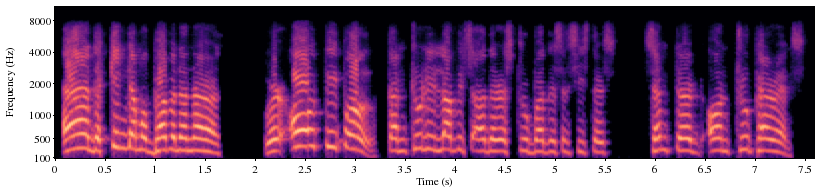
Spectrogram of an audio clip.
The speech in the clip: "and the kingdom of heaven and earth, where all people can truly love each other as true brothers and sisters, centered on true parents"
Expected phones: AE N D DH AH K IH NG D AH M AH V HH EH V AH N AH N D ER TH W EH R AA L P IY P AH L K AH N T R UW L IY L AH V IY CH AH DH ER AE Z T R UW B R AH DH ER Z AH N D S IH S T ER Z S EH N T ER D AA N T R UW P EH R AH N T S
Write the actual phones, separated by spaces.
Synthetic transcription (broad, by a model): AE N D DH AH K IH NG D AH M AH V HH EH V AH N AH N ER T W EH R AA L P IY P AH L K AH N T R UW L IY L AH V IY CH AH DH ER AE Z T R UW B R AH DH ER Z AH N D S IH S T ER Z S EH N T ER D AA N T R UW P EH R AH N T S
